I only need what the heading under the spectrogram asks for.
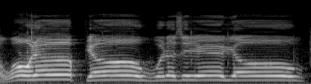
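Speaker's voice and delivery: high, drawn-out "yo" greeting; hyped-up call. Real, not acted. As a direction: sing out a hyped, stretched greeting. Hyped call on entering friend's house.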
